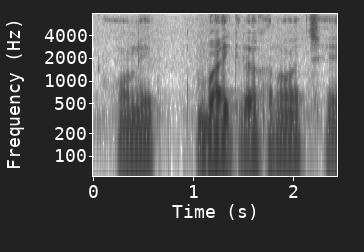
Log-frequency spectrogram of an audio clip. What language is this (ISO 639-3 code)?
ben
